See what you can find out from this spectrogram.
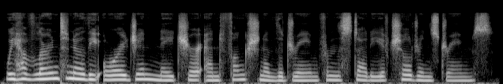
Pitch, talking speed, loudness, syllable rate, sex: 210 Hz, 225 wpm, -16 LUFS, 5.6 syllables/s, female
